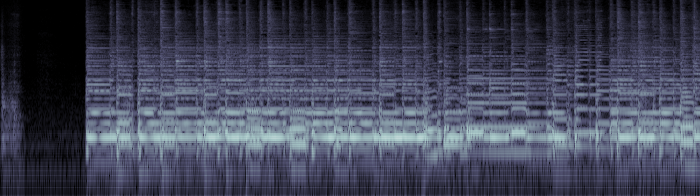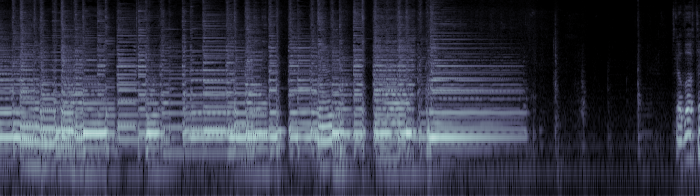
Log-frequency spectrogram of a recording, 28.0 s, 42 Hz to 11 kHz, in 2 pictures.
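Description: Electric guitar, a Gibson Les Paul Studio on its bridge P90 pickup, played through a First Act M2A-110 10-watt practice amp with a 7-inch speaker. Starting about two seconds in, it plays a stretch of riffs and chords, then ends on a held chord that rings out and fades a few seconds before the end.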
